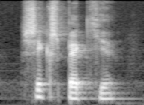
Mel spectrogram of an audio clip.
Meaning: diminutive of sixpack
- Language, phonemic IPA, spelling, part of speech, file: Dutch, /ˈsɪkspɛkjə/, sixpackje, noun, Nl-sixpackje.ogg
